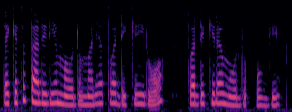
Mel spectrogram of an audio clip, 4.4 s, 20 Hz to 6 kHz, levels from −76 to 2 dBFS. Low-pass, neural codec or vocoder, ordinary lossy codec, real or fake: 5.4 kHz; none; none; real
